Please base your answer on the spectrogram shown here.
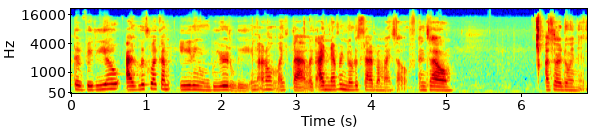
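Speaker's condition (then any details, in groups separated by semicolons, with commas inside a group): No condition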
